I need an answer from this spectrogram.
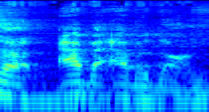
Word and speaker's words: Abaddon: People can't even say if it's Abaddon or Abaddon. It's Abaddon.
